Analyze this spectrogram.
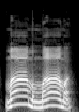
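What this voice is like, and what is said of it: Mocking imitation of a child's whine. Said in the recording (Russian): “передразнил”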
